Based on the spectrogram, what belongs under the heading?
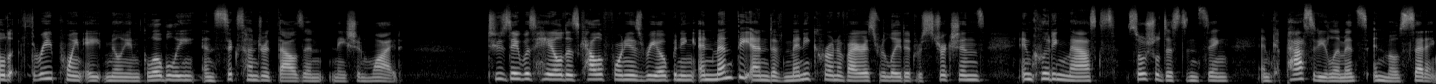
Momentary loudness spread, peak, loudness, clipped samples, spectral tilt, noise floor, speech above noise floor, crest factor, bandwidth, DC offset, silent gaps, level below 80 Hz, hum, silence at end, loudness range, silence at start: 9 LU; -6 dBFS; -27 LUFS; under 0.1%; -3.5 dB/octave; -63 dBFS; 36 dB; 22 dB; 18.5 kHz; under 0.1%; none; -76 dBFS; none; 0 s; 4 LU; 0 s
